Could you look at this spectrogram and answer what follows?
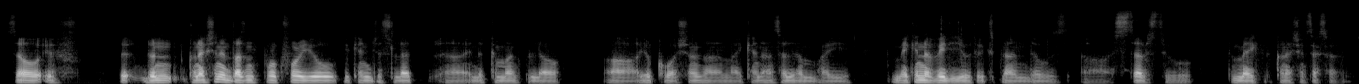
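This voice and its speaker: A man who speaks as a gives an unscripted software walkthrough, haltingly thinking aloud as he demonstrates. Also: low voice, level tone, no echo. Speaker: software tutorial presenter. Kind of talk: unscripted screen-recorded tutorial walkthrough. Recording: dull, lo-fi close microphone.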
